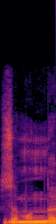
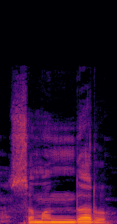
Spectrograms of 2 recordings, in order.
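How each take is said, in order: First: The second vowel is a 'u' sound. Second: The second vowel is an 'a' sound. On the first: "समुंदर भी कहते हैं लोग" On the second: "मैंने ज़्यादातर समंदर पढ़ा है"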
